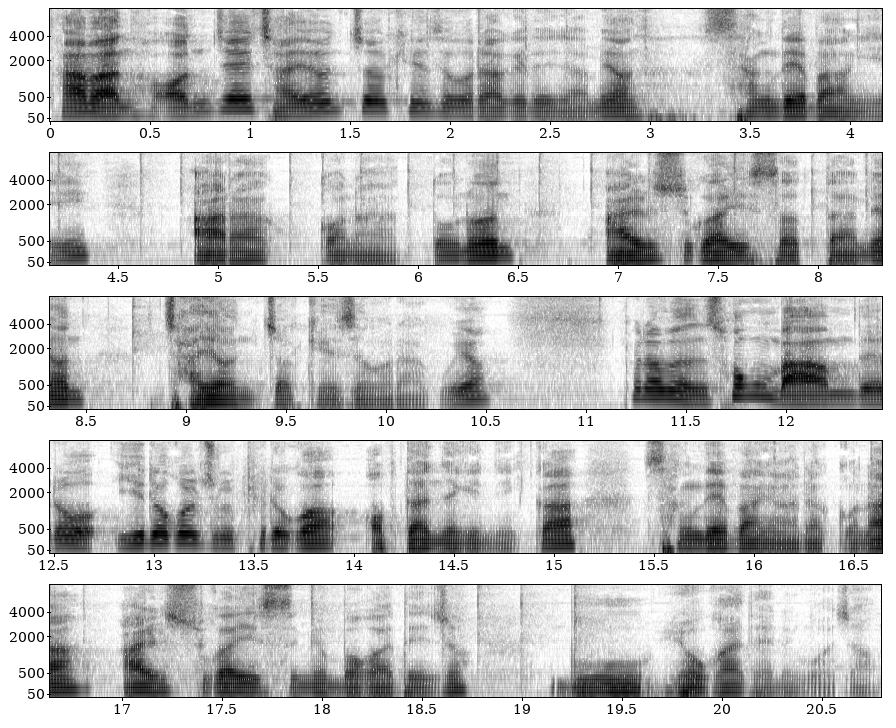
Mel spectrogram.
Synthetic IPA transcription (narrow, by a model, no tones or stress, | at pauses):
tamanʌnd͡ʑe̞t͡ɕajʌnt͡ɕ͈ʌkʰhe̞s̬ʰʌɡɯɾhaɡe̞dweɲa̰mjʌnsʰaŋde̞baŋi | aɾak͈ʌna̰t͈onɯn | aɭs͈uɡais͈ʌt̚t͈amjʌn | t͡ɕajʌnt͡ɕ͈ʌk̚kʰe̞sʰʌɡɯ̰ɾha̰ɡojo | kɯɾʌmjʌnsʰoŋmaɯmde̞ɾoiɾʌɡɯɭt͡ɕuɭpʰiɾjoɡaʌp̚t͈anːe̞ɡiɲḭk͈asʰaŋde̞baŋiaɾak͈ʌnaːɭs͈uɡais͈ɯmjʌnmʌɡadwe̞̰d͡ʑo | mujoɡadwe̞̰nɯnɡʌ̰d͡ʑo̰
